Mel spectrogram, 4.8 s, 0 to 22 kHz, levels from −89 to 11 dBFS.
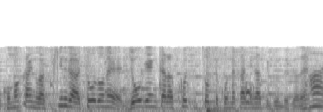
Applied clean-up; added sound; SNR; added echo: none; Slam; 15 dB; none.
